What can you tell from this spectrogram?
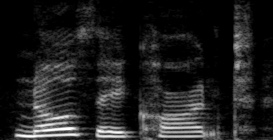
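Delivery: ordinary delivery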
